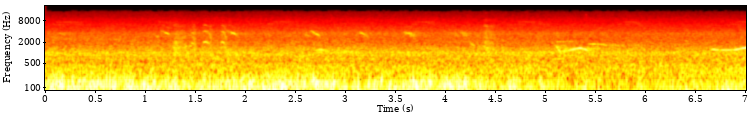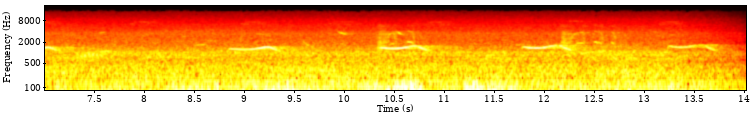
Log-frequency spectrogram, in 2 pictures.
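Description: Birds calling: faint high chirps at first, then a bird repeats a short whistled note that rises and falls, six times over the second half at intervals of a second or two, growing louder. A low rumble runs underneath.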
